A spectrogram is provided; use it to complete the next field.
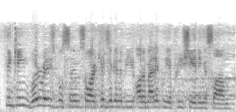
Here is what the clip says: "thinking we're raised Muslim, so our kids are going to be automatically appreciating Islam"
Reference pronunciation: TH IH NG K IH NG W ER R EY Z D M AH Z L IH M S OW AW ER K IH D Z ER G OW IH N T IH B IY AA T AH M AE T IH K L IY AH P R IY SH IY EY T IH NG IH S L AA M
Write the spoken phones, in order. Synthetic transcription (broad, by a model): TH IH NG K IH NG W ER R EY Z D M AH S L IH M S OW AW ER K IH D Z ER G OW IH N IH B IY AA T AH M AE T IH K L IY AH P R IY SH IY EY T IH NG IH S L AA M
